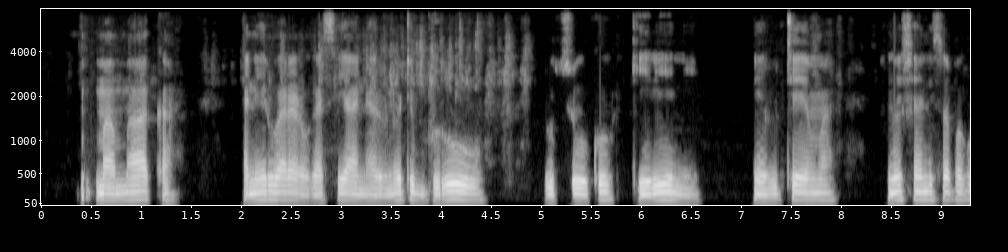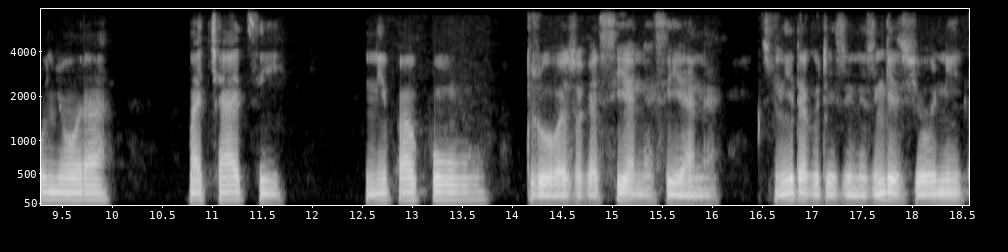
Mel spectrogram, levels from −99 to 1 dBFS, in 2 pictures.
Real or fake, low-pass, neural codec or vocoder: real; 7.2 kHz; none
